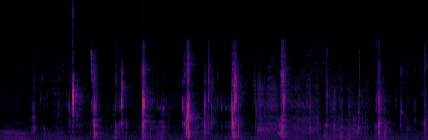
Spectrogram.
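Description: Close-miked chewing of a mouthful of cheese pizza: irregular sharp mouth clicks, about two or three a second.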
